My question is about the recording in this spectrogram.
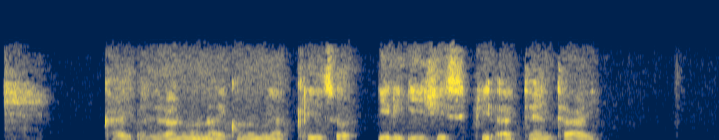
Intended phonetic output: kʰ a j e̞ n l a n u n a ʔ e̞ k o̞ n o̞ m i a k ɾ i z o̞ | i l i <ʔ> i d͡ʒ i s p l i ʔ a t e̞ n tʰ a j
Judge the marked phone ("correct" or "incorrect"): correct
